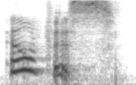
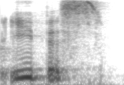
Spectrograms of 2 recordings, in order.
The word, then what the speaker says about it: Evis: she introduces herself as Elvis or Evis there's no l but my brain just wanted to pronounce the L 10% which knowledge learned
